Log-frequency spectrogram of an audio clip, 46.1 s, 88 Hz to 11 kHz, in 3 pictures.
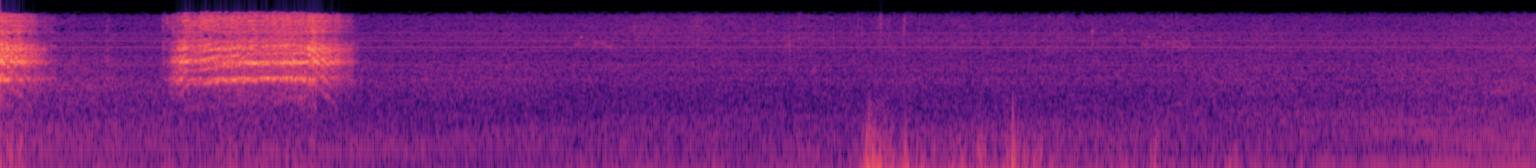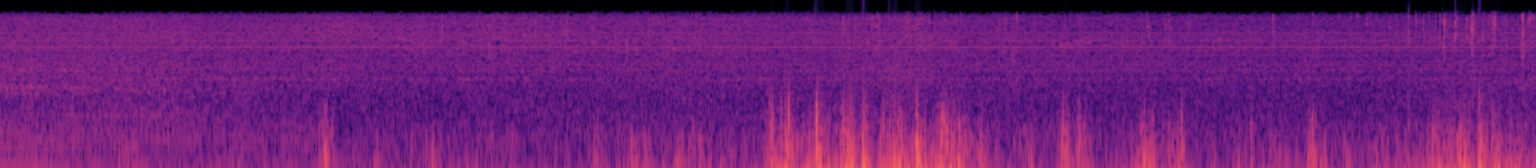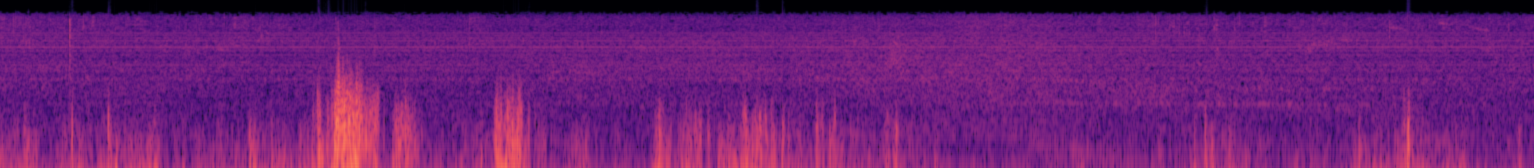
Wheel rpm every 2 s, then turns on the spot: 50, 90, 0, 0, 0, 0, 0, 0, 0, 0, 0, 0, 0, 0, 0, 0, 0, 0, 0, 0, 0, 0, 0.
none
